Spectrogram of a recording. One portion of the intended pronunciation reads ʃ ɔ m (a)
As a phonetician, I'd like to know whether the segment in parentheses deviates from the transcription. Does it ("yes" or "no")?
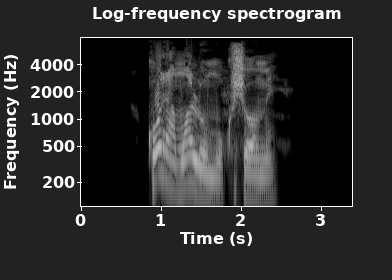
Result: yes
